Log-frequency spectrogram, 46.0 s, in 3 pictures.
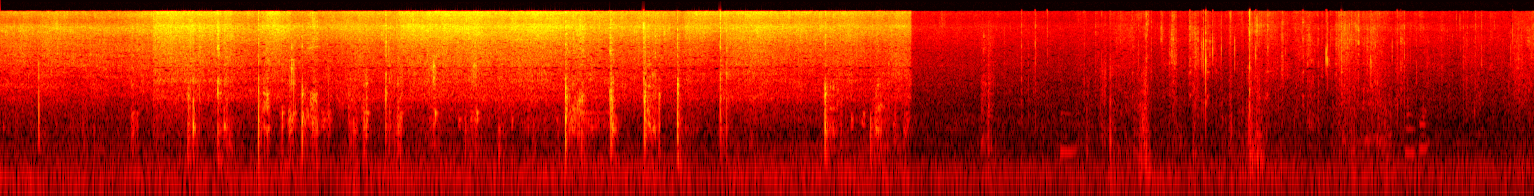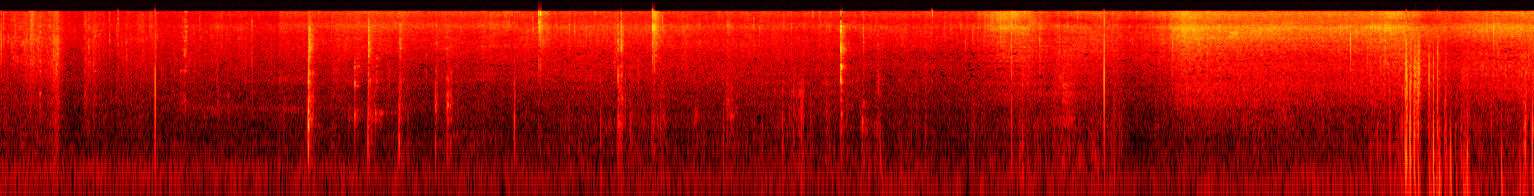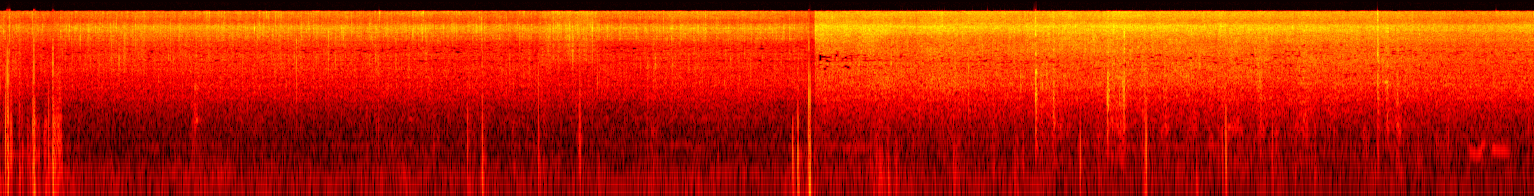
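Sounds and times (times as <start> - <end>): food sizzling in a wok: 0.0 - 9.2, 18.6 - 22.9, 25.1 - 46.0
metal spatula scraping: 1.3 - 7.4, 8.2 - 9.1.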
